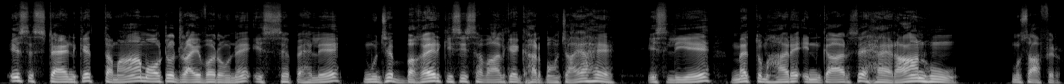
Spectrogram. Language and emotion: Urdu, surprised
